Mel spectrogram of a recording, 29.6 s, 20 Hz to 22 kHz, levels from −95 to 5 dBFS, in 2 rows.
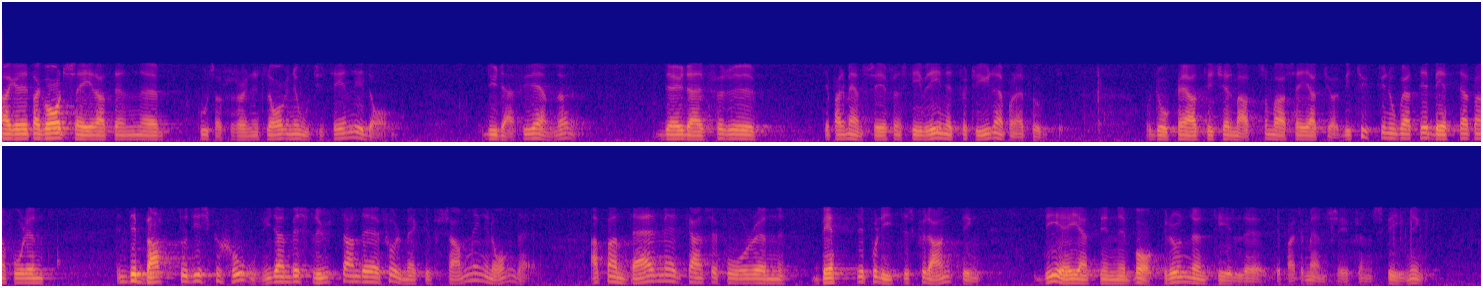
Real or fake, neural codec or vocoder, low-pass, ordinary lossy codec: real; none; 3.6 kHz; none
